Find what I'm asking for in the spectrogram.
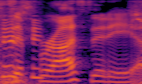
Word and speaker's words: reciprocity: How do you say that word? – Reciprocity. Oh, okay.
